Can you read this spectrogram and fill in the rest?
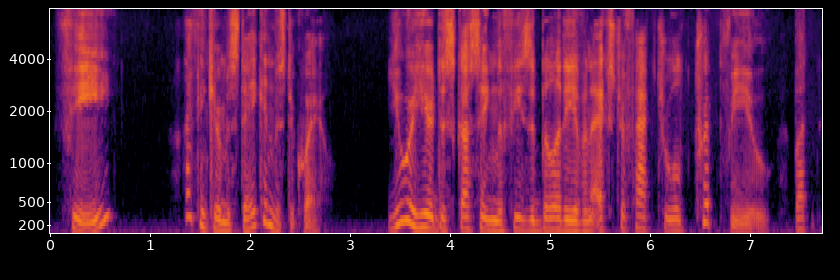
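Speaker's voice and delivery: put-on high, composed young woman; smooth receptionist brush-off. A narrator's reading. Receptionist voiced.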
